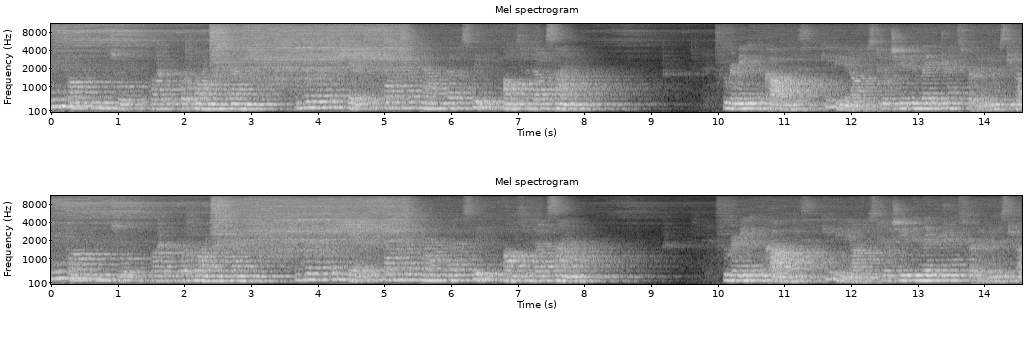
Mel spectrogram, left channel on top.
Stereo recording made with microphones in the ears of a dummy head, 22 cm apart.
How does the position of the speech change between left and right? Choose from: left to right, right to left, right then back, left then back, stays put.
stays put.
